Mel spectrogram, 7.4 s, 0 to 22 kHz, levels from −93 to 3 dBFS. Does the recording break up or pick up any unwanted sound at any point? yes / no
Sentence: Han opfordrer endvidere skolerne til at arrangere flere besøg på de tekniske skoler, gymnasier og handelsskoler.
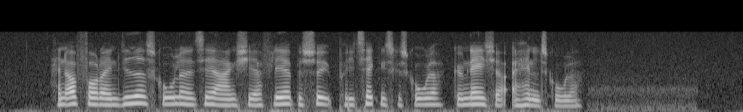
no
